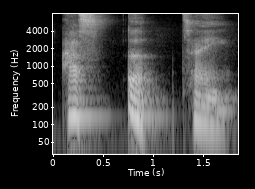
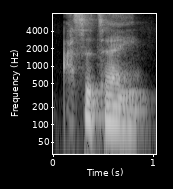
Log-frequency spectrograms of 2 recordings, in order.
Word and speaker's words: ascertain: To say this naturally like a native speaker would, change the eer in the middle to the schwah sound. That's that little h sound. Make it by keeping your tongue flat in your mouth. From here, just going h. It's a tiny little sound, but it's really important in English. So slowly this word now sounds like this. Asertain.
